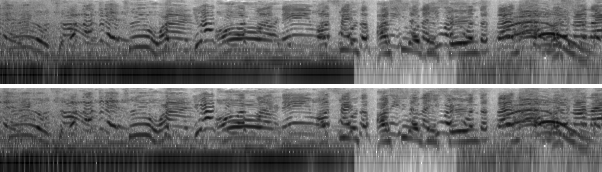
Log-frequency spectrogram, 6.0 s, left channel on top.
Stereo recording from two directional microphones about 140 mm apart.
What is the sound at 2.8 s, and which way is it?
Speech, 10° left (ahead or behind).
